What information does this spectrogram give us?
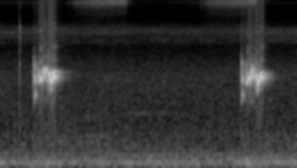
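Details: Two chirpy, bubbling calls from a sooty-headed bulbul, roughly three seconds apart, used as a lure to bring in rivals. A faint tick precedes the first, with low background rumble.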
